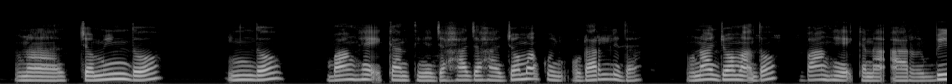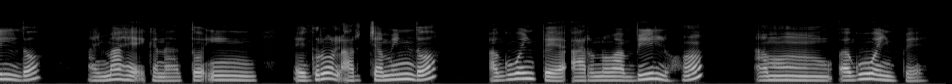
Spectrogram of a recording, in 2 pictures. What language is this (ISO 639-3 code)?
sat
